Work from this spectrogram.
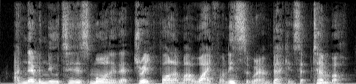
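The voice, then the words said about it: Imitates another person's voice. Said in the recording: “do my best Kanye West impression”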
